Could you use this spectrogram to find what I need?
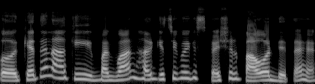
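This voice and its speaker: A woman speaks in a normal speaking voice at a fairly high pitch and a moderate pace, her intonation lively, on a very clean recording with a silent background and a dry, close sound with no echo. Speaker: radio jockey. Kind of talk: podcast interview answer.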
